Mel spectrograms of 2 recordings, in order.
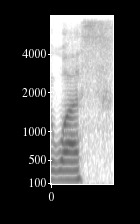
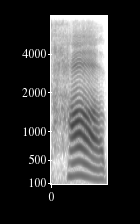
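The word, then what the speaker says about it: は: note of because I was very confused when I started learning Japanese and like they use ha, but it is pronounced as wa.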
